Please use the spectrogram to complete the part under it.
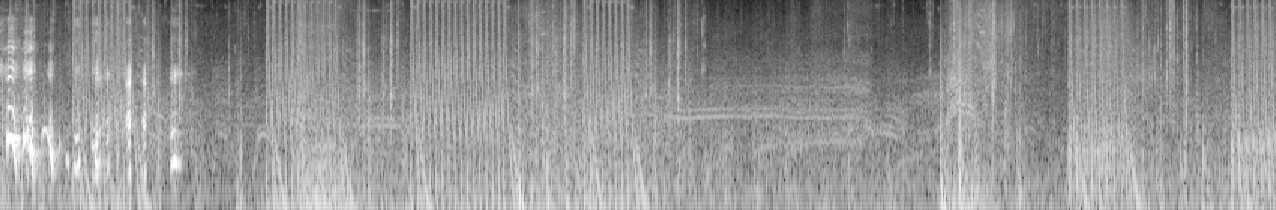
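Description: An automatic gun fires rapid bursts of shots.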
